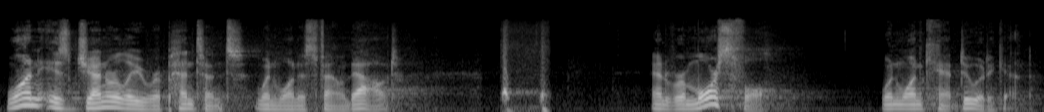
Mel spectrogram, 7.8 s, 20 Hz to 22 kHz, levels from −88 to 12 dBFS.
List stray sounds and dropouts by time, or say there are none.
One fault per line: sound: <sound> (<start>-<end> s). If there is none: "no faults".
sound: whoosh (3.8-4.2 s)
